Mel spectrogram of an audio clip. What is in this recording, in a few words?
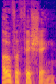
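"overfishing", British English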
